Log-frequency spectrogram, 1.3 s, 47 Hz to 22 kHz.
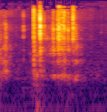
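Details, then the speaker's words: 1953 Heathkit BR-2 AM broadcast-band tube receiver, as found and never plugged in, being moved near the microphone: quick bursts of light clattering and ticking as loose parts, possibly tubes, roll around inside the chassis; a screw fell out of the bottom. "get over here next to the microphone you can hear that rattling around"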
